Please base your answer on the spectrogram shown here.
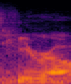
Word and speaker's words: HXRO: go to hxr so it's pronounced hero but we we bring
